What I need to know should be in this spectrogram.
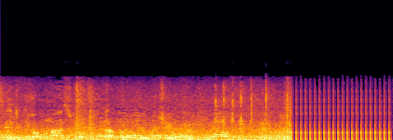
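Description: A middle-aged woman speaks with animation close to the microphone.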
